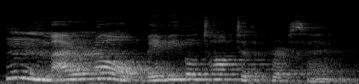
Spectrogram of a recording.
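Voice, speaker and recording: Woman doing a tarot love reading, kinda slow n mellow, super echoey room. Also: a little high, expressive. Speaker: tarot reader, channel host. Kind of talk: intuitive love reading, spoken off the cuff. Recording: very echoey room, faint background noise.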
